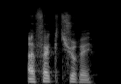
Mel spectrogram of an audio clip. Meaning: to factor
- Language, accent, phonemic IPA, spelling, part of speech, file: French, France, /a.fak.ty.ʁe/, affacturer, verb, LL-Q150 (fra)-affacturer.wav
